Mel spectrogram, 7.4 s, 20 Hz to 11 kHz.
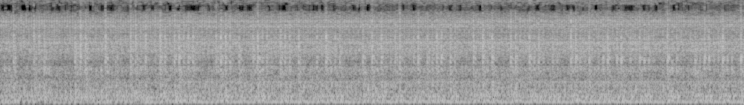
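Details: Swan X 165F Chinese single-cylinder diesel on a 50% used motor oil / 50% diesel mix; steady, even clatter at idle. Earlier bucking and stumbling seemed to clear once it transitioned fully to the mix, and it now idles smoothly.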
